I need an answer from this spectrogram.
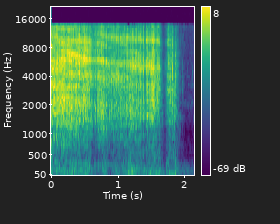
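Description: A paper contract being handled and torn, producing a continuous rough ripping and rustling for about two seconds before it stops.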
